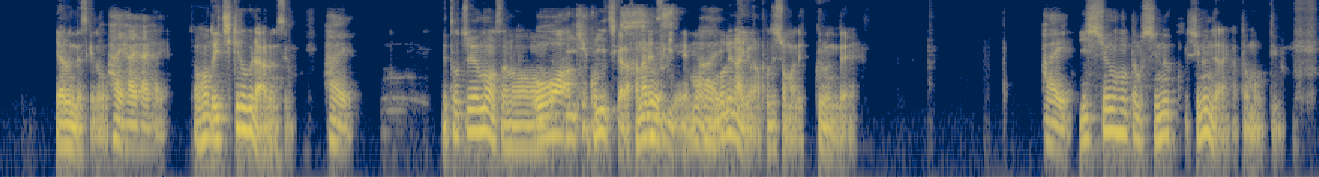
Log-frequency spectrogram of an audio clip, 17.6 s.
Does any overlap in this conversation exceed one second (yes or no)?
yes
